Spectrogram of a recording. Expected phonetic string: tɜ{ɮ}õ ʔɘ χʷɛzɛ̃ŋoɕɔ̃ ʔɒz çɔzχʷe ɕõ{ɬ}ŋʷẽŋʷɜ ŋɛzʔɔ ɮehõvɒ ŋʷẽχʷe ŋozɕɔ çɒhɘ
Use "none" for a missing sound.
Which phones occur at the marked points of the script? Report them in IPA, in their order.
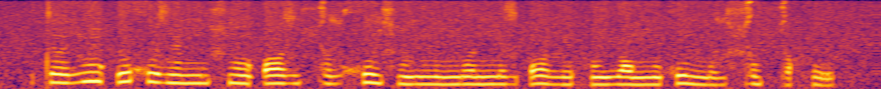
ɮ, z

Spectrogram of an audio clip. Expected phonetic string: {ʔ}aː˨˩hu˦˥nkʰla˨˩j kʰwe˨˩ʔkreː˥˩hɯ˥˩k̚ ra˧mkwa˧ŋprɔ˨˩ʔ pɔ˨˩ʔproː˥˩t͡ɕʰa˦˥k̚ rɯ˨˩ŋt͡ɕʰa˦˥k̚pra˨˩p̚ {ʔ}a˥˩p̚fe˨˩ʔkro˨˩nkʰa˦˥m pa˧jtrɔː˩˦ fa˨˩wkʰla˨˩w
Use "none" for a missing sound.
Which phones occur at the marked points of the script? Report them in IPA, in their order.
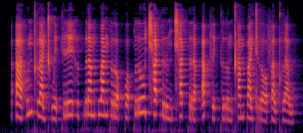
ʔ, ʔ

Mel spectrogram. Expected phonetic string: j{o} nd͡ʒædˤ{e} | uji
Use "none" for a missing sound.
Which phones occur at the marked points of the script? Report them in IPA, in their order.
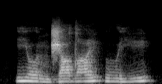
o, i

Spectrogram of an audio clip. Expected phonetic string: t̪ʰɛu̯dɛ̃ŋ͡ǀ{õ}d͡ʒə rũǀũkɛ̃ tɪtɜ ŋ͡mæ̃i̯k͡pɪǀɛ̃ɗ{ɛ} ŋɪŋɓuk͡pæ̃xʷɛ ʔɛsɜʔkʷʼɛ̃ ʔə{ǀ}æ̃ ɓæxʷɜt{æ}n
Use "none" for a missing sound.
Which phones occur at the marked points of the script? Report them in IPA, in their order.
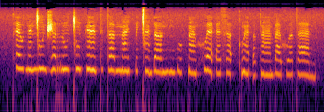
ũ, ɜ, t̪, æ

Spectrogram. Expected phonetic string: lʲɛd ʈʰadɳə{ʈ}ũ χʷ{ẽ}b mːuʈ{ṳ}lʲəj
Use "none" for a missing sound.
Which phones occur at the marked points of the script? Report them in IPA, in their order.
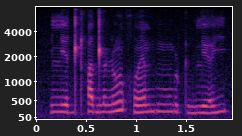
ɳ, ɛ̃, ṳ

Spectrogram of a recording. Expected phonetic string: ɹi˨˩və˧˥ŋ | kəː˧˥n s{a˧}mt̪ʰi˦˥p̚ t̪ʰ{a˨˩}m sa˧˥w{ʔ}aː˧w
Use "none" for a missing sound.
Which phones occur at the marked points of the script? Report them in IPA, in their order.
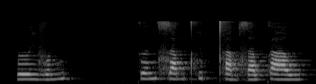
a˧, a˨˩, k

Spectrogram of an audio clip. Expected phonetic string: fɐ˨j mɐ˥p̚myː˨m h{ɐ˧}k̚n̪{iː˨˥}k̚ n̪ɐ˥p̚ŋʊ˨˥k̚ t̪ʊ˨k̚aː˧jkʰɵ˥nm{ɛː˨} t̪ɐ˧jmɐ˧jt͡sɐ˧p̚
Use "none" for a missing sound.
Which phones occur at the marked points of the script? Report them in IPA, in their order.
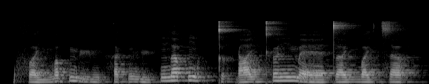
ɐ˧, yː˨˥, ɛː˨

